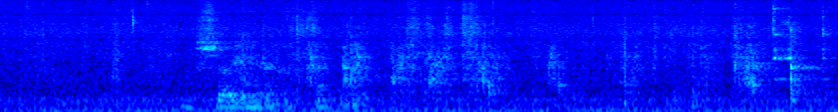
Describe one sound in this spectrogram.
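A spoon stirs and scrapes in a pot.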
